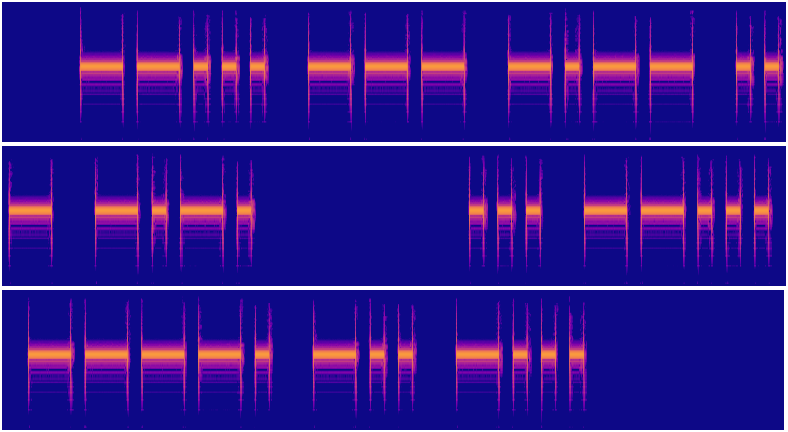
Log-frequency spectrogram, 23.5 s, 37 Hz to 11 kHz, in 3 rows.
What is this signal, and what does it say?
Morse code, heard as a keyed tone, about 8 wpm, 800 Hz. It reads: 7OYUC S79DB
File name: LEZIONI / 9 2867 8wpm 3440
